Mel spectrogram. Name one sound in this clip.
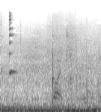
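Clothes hangers scrape along a metal rail.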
